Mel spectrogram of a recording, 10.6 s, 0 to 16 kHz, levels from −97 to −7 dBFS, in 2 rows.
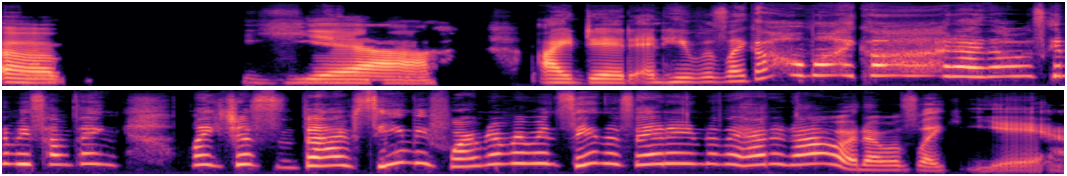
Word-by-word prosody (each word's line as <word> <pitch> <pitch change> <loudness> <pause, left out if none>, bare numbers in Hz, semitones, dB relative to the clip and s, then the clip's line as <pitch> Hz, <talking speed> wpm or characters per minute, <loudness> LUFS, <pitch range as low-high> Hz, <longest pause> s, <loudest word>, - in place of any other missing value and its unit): uh 165 -3 +4 0.9
yeah, 155 -3 +1 0.6
I 165 -1 +5
did, 165 0 0
and 170 0 -3
he 190 +1 -3
was 195 +2 -9
like, 225 +4 -1
"Oh 470 +8 -1
my 475 0 +2
god! 465 - +3 0.5
I 410 - +2
thought 425 +1 -1
it - - -4
was 445 +1 -7
gonna 450 0 -2
be 445 - +4
something, 430 0 -3 0.4
like, 415 -3 +2
just 420 -7 +1
that 370 0 +8
I've 385 -1 +1
seen 375 +9 +1
before, 345 -6 -1
I've 350 - -3
never 440 +2 -2
even 465 -2 -2
seen 385 +3 +2
this, 430 -3 -4
I - - +2
didn't 460 +2 +2
even 455 - -7
know 425 - -1
they - - -2
had 420 - +1
it 435 0 +2
out!" - - +3
And 205 - -1
I 195 - +1
was 190 0 -7
like, 165 -1 -3
"Yeah. 435 - -6
375 Hz, 235 wpm, -22 LUFS, -, 0.9 s, that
